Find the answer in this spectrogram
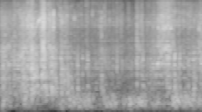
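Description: Electric RC drag car on asphalt with its chassis sitting so low that it drags bottom, the button-head screws grinding on the road and pulling the car into circles. A rough, noisy scraping with a couple of sharper scrapes.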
